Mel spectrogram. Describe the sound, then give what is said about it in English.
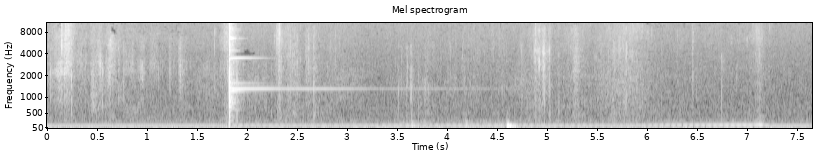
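A tuning fork is struck once with a sharp metallic tap. It sustains a clear, steady high ring that fades over a couple of seconds, over a low background hum, with a soft thud afterward. “just gonna use this tuning fork here. And what it does is I hit it, it makes that high ringing sound”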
